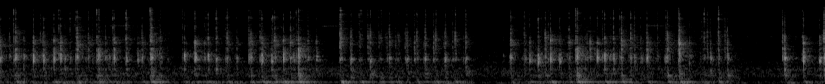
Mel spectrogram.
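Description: A white RGB-backlit mechanical keyboard with plastic keycaps and a hollow plastic case is typed on fast with the fingertips of both hands. Dense bursts of short, bright clacks with a hollow midrange tone run in quick runs, broken by brief pauses near 3.3, 5 and 7.5 seconds.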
